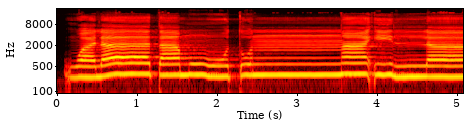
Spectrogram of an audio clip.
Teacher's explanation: La mad tabi'i karena ada alif yang didahului baris fathah, maka bacanya panjang 2 harokat.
